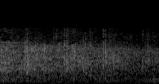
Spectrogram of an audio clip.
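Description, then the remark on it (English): A crowd applauds steadily for a moment, a dense wash of many hands clapping at once that holds an even level throughout, with no talking over it. “Yeah, you can clap for that.”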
